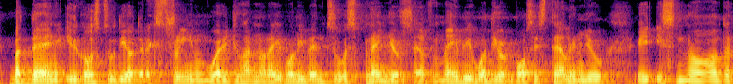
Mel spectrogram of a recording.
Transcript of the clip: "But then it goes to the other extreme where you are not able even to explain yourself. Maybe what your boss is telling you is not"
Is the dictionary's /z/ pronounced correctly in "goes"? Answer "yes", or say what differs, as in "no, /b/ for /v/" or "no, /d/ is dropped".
no, /s/ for /z/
